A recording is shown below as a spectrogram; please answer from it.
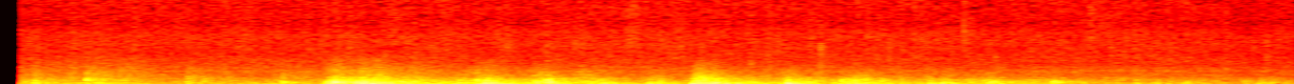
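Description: Thunderstorm: rolling thunder over steady rain, with two loud peals about two seconds apart, each rumbling away.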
